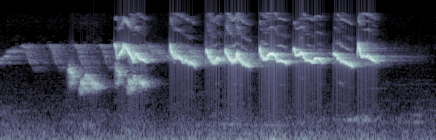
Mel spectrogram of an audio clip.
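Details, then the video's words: Japanese white-eye singing as a lure for a wild flock: two lower slurred notes open a fast run of sharp, high chirps, about four per second, ending abruptly in silence. "Vành khuyên mồi gọi bổi cực tốt, bổi đến cả đàn, bật líu theo."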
